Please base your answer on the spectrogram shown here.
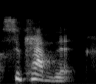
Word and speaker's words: Soukhamneut: does you pronounce it uh Su cabinet Su cabinet cabinet like Su cabinet that you would like to open okay because that's how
